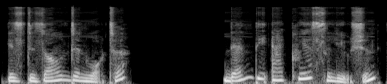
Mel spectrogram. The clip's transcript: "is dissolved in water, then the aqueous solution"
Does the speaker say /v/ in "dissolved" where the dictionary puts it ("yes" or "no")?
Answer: yes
